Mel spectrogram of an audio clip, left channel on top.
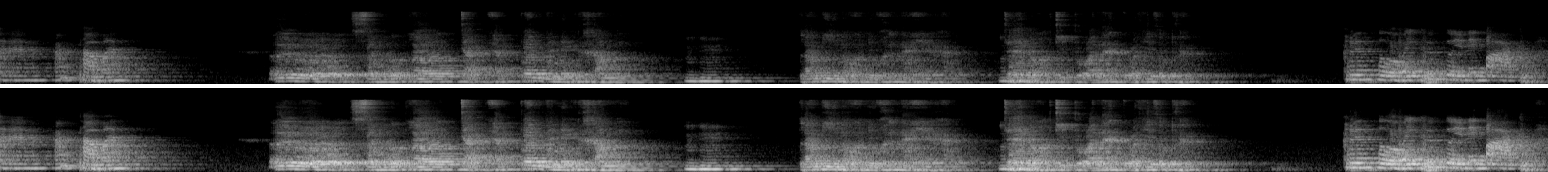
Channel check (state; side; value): quieter; left; 9.3 dB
